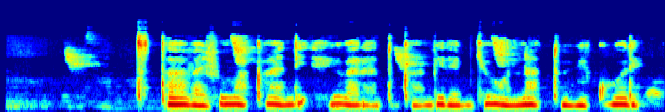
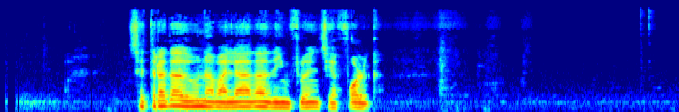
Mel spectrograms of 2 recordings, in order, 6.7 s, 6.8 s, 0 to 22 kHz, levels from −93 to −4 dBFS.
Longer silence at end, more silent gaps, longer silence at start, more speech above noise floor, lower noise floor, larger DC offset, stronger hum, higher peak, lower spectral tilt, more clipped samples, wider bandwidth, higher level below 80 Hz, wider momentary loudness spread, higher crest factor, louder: second, 0.05 s vs 3.05 s; neither; second, 0.65 s vs 1.3 s; second, 36 dB vs 50 dB; second, -58 dBFS vs -75 dBFS; neither; neither; first, 0 dBFS vs -12 dBFS; about the same, -5 dB/octave vs -6 dB/octave; neither; second, 7.8 kHz vs 16 kHz; first, -60 dBFS vs -66 dBFS; about the same, 10 LU vs 10 LU; about the same, 22 dB vs 18 dB; first, -21 LUFS vs -26 LUFS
